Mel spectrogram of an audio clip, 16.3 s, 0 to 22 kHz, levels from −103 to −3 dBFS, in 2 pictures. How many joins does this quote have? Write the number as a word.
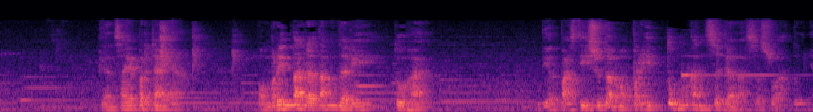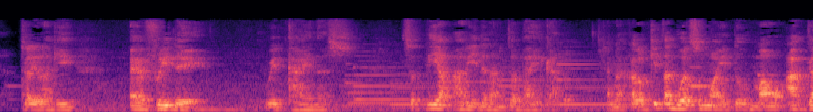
one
